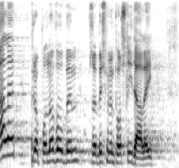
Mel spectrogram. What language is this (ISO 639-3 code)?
pol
